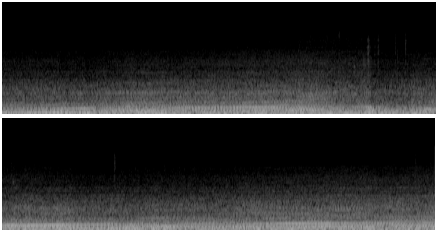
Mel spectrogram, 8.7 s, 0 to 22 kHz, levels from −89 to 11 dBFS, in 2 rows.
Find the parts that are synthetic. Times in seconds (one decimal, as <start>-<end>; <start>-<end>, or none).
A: none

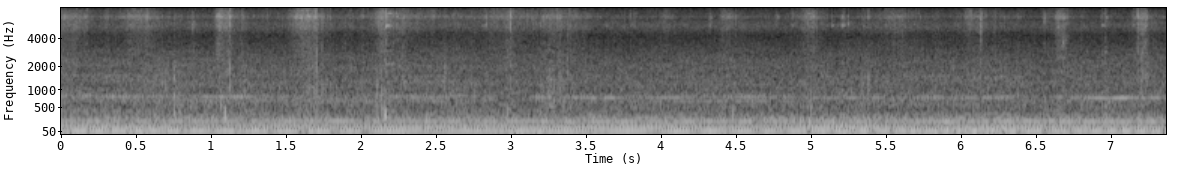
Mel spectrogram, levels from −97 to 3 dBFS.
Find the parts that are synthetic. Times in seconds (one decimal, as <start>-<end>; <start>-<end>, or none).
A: none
